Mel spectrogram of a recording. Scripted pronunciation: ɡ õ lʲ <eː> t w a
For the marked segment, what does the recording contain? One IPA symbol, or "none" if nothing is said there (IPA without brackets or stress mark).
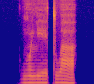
eː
